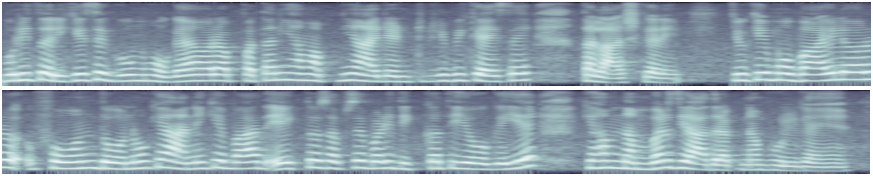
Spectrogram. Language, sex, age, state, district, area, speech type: Urdu, female, 30-45, Maharashtra, Nashik, urban, spontaneous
